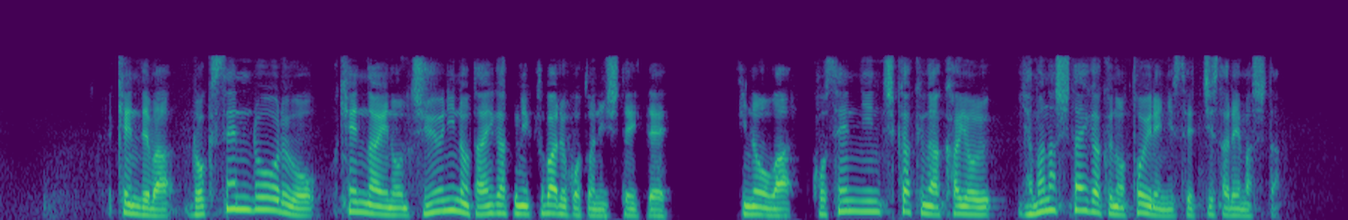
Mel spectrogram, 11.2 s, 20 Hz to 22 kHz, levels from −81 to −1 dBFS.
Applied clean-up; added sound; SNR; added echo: neural mask model Resemble Enhance denoiser.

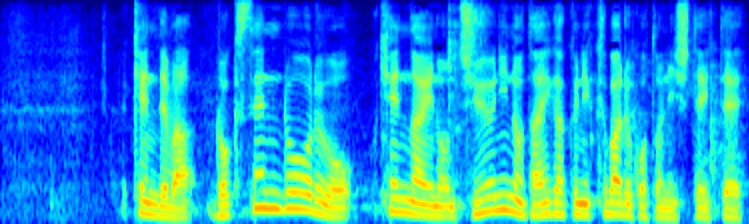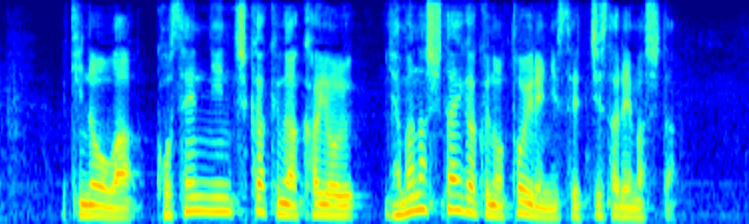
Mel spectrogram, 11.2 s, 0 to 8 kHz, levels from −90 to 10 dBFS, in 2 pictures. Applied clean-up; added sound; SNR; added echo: none; none; none; none.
